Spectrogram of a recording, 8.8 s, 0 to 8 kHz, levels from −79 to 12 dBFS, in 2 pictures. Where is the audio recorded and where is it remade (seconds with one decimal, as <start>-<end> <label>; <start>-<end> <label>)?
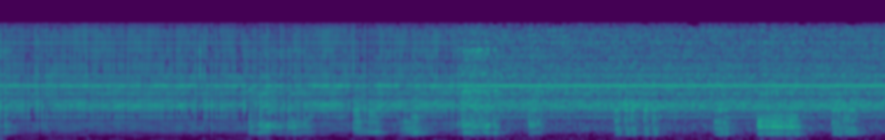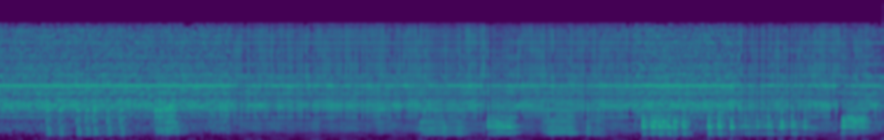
0.0-2.3 remade; 2.3-5.6 recorded; 5.6-7.6 remade; 7.6-8.1 recorded; 8.1-8.8 remade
